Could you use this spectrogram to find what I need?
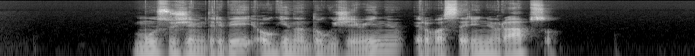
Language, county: Lithuanian, Vilnius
